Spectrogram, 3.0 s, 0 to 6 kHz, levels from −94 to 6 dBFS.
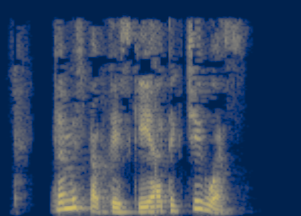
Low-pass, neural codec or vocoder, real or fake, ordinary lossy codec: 5.4 kHz; none; real; MP3, 32 kbps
